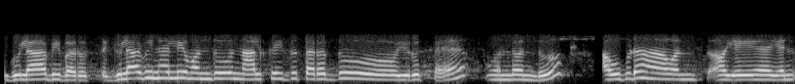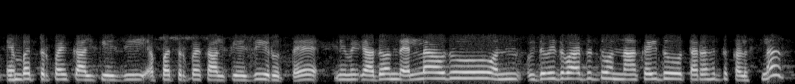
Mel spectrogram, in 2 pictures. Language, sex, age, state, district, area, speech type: Kannada, female, 45-60, Karnataka, Bellary, urban, conversation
